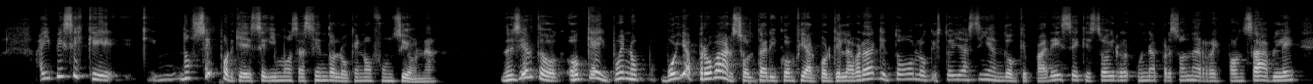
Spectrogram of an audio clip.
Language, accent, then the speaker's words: Spanish; Argentina; Yo me acuerdo que cuando era chica en Argentina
